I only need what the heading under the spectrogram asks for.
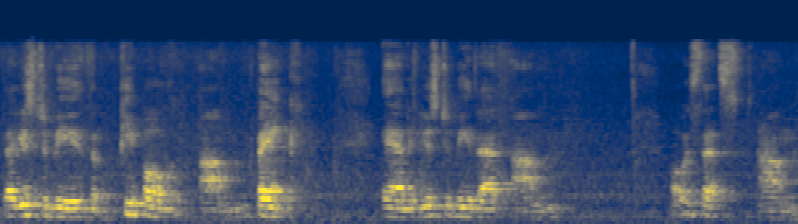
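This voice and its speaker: A man's voice: medium pitch, takes it slowly, a little mellow, slight background noise. A man giving a casual local history talk to a meeting, rambling and searching for words with many fillers. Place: meeting hall. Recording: echoey room from far off.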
